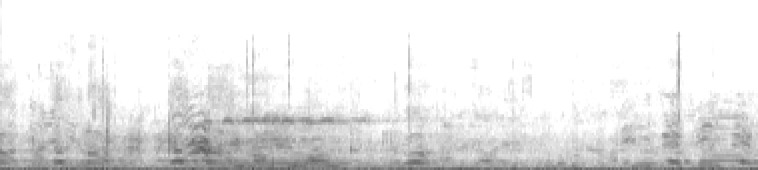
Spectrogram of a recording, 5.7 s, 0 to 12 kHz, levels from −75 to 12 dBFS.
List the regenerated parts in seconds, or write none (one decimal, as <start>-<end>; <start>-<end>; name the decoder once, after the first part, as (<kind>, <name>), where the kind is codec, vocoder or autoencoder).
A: 2.2-2.7 (autoencoder, DAC-VAE)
